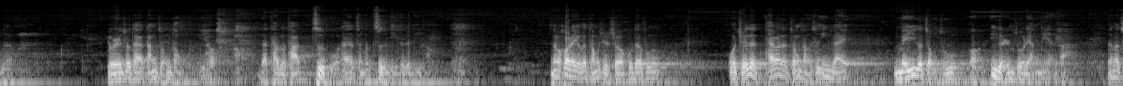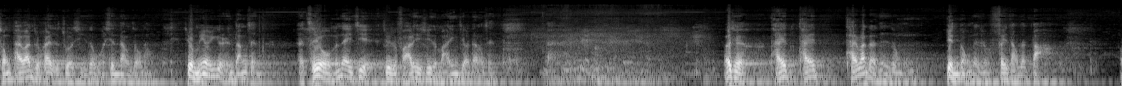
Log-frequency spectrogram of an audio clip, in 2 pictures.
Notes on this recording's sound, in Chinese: 一席现场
